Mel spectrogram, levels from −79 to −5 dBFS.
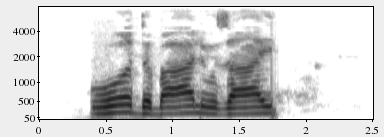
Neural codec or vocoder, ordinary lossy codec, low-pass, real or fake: none; MP3, 48 kbps; 7.2 kHz; real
